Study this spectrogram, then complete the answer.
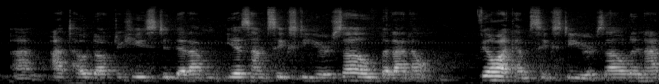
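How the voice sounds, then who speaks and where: A woman speaks at a moderate pace. Audible room echo surrounds her voice. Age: 60s. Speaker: patient. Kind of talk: testimony. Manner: hesitant, many fillers.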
